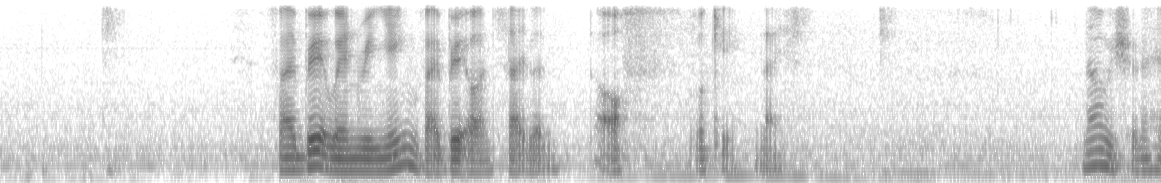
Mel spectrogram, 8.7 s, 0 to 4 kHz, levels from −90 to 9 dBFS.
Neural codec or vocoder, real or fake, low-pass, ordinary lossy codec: none; real; 3.6 kHz; none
